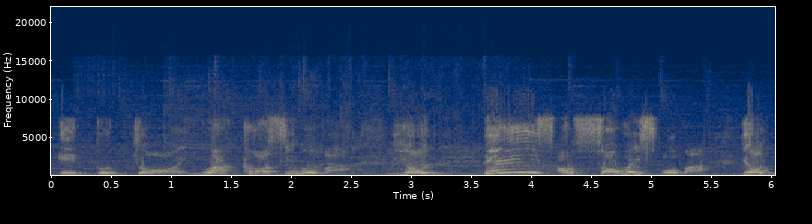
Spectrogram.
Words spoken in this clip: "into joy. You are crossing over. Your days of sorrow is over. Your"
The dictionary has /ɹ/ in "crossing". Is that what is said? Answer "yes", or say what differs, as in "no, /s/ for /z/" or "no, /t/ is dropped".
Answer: no, /l/ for /ɹ/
